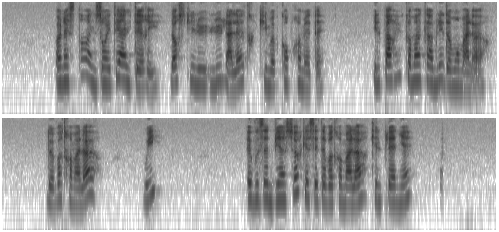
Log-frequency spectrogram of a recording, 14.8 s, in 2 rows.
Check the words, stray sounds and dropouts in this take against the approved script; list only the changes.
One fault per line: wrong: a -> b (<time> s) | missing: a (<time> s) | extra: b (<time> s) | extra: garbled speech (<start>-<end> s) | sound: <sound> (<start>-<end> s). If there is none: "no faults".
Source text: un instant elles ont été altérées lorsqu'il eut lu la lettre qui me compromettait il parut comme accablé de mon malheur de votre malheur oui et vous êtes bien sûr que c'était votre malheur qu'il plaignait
sound: laugh (14.0-14.1 s)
